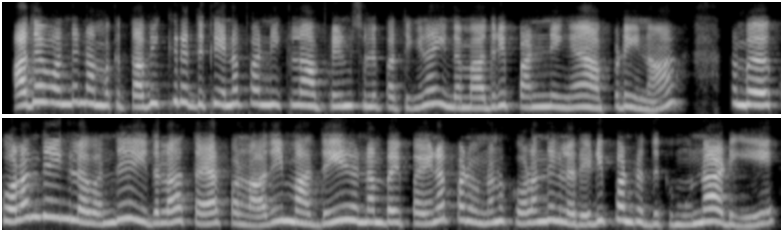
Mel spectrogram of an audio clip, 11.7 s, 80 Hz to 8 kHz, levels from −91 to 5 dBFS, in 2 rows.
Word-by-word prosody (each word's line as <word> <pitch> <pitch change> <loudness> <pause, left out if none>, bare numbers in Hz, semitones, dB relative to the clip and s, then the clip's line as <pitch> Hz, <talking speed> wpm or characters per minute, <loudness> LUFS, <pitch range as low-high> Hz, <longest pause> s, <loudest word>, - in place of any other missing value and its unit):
அத 340 - +5
வந்து 370 +1 -1
நமக்கு 330 -3 -2
தவிர்க்கறதுக்கு 370 +2 -1
என்ன 350 - -1
பண்ணிக்கலா? 335 -2 -2
அப்படின்னு 305 +1 -2
சொல்லி 295 -2 -6
பார்த்தீங்கன்னா, 275 +5 -4
இந்த 275 -2 -2
மாதிரி 260 +4 0
பண்ணிங்க 280 -1 -2 0.2
அப்படின்னா 260 -5 -3 0.6
நம்ம 345 -1 +1 0.2
குழந்தைங்கள 395 +1 +2
வந்து 295 +7 -2 0.2
இதெல்லா 285 +1 0
தயார் 270 +1 +2
பண்ணலாம். 235 -4 -1
அதேமாதிரி 290 -4 +2 0.3
நம்ம 305 0 +2
இப்போ 285 -2 -5
என்ன 355 +4 +4
பண்ணுவோம்னா, 325 -2 -2
குழந்தைங்கள 305 +1 0
ரெடி 320 +7 0
பண்ணுறதுக்கு 270 -8 -2
முன்னாடியே, 260 -6 +2
300 Hz, 145 wpm, -21 LUFS, 275-340 Hz, 0.6 s, அத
